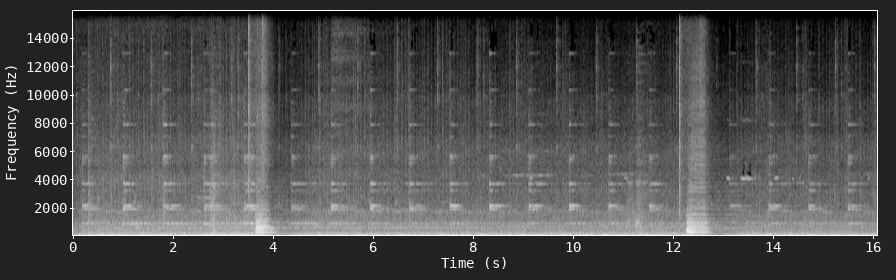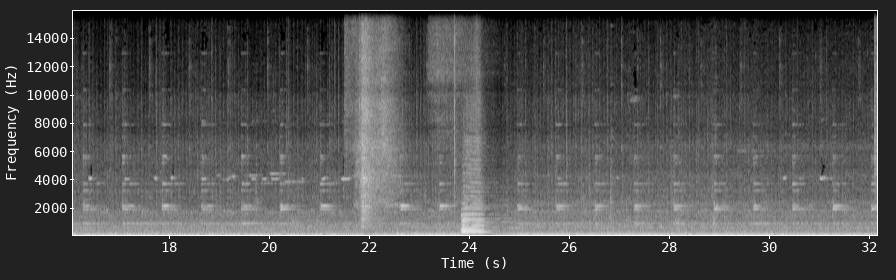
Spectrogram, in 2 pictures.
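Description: GE ES44DC diesel locomotive pulling a tie distribution train slowly past, giving a steady low rumble of engine and wheels, with three short horn blasts about 4, 12 and 24 seconds in. A bell rings steadily, and a brief hiss comes about 22 seconds in.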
